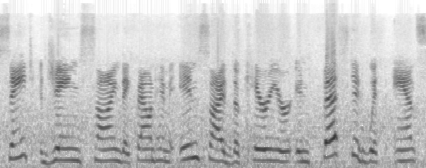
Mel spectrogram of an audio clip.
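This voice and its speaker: A woman's high voice with ordinary pitch variation at a moderate pace, amid noticeable background noise. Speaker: TV news anchor and reporter. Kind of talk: TV news field report. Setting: outdoors.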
